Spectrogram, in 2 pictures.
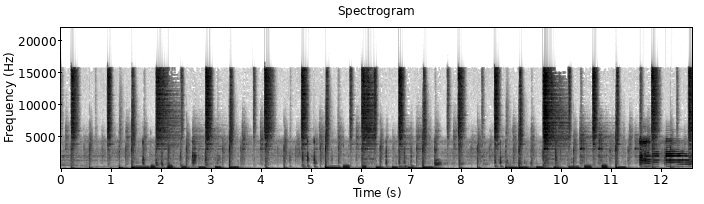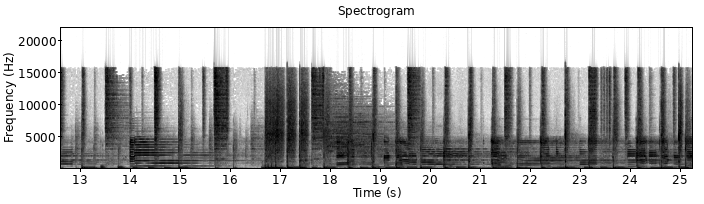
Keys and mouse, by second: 1.1 click, 1.5-6.2 middle drag, 6.2-8.1 drag, 7.5 s, 13.9-17.0 middle drag, 14.6 Tab, 18.9 ctrl+z, 19.4-21.2 middle drag, 19.8 Tab, 21.0 KP_1, 23.4-25.2 middle drag.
